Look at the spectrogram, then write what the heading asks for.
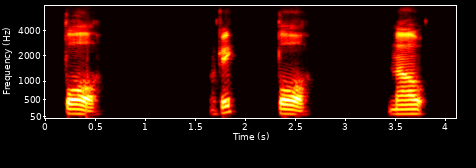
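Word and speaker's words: ط: And this one is called ta. Okay, ta. Now, it's a heavy letter. That means we're going to put pressure on the makhraj, raise the back end of the tongue, slowly release, round the mouth.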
